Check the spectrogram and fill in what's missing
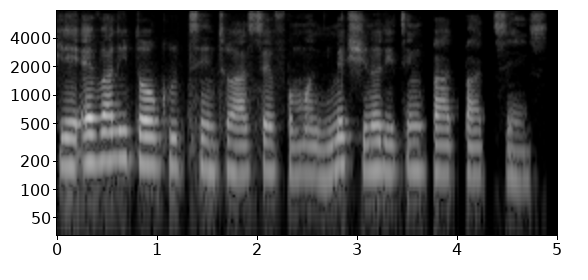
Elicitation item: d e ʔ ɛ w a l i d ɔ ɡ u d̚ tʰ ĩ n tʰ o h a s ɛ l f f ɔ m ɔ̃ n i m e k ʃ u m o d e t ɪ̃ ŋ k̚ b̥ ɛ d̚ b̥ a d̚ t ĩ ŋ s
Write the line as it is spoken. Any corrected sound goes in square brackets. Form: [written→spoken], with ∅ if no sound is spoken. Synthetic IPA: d e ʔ ɛ [w→v] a l i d ɔ ɡ u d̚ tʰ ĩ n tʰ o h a s ɛ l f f ɔ m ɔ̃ n i m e k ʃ u [m→n] o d e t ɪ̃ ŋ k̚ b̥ [ɛ→a] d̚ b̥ a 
